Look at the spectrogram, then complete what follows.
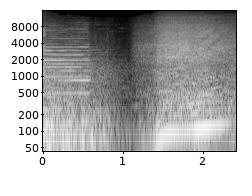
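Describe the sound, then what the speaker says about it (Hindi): Car engines idle and rumble in a morning traffic jam, a steady low drone that dips briefly before a nearby engine revs up and holds a rising hum. "अब हमें बस सुबह के ट्रैफिक जैम से निकलना होगा।"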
